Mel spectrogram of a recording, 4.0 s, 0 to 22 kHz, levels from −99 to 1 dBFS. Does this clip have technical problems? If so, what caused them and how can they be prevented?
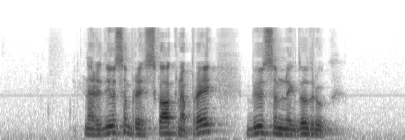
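Yes. The whole clip was likely passed through Nellymoser Asao compression, the old Flash microphone codec, at a rate that fits about 44 kbps. It codes short blocks with a fixed, small bit budget, so weaker bands get no bits and are refilled with noise, and nothing survives above 10.6 kHz. The speech carries a plainly audible rough, hissy halo and a smeared, underwater quality. Recording or streaming with a modern codec such as Opus at an adequate bitrate would prevent it.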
